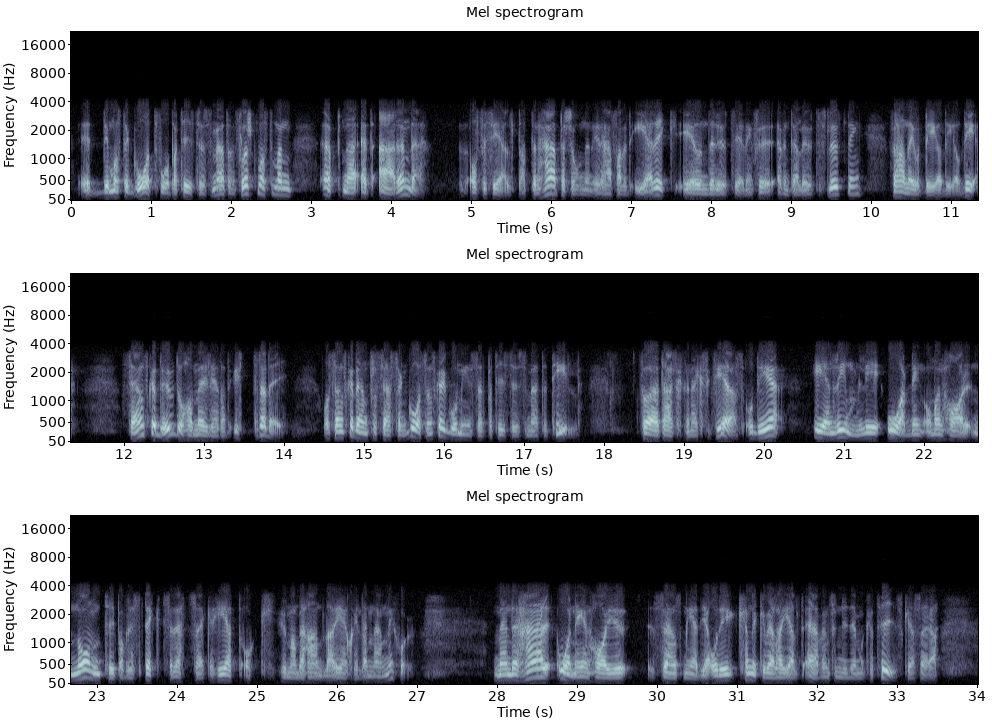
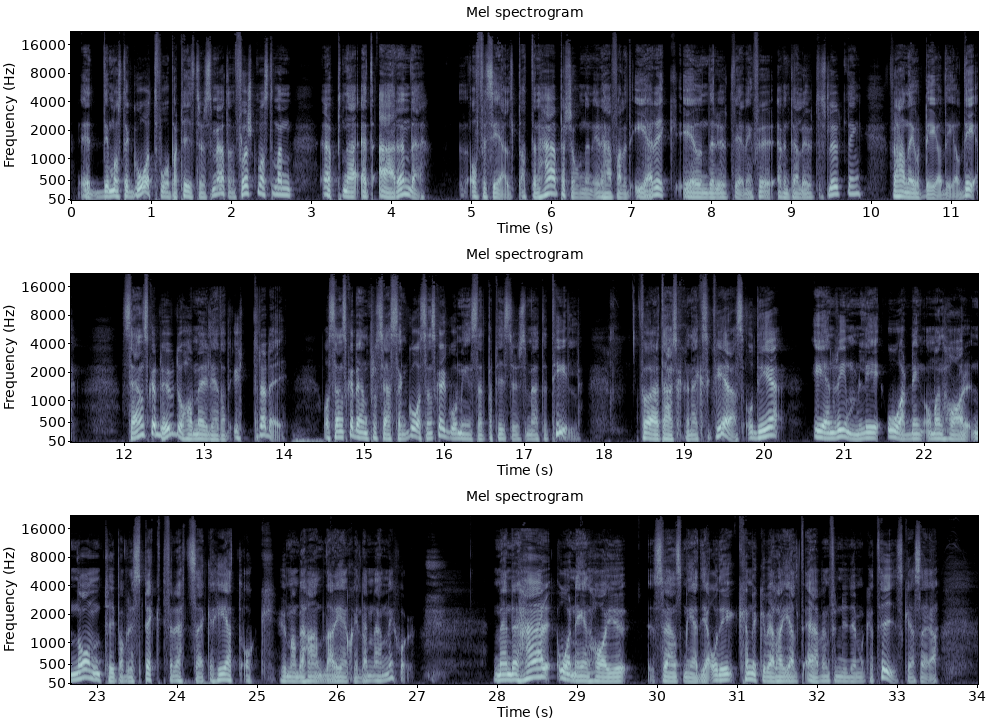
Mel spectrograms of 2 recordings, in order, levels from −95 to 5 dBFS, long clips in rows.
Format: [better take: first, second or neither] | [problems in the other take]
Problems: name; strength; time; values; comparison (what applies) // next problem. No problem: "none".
second | phone-call audio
